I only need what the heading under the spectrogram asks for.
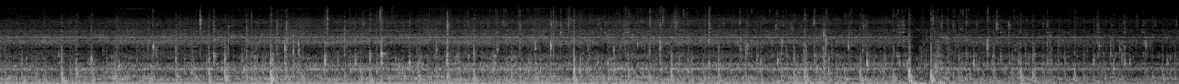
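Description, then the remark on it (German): A coffee machine, just descaled, runs steadily, water splashing and trickling cleanly over a low mechanical hum and pump drone, continuous, with no moaning or gurgling and no voices. “So, jetzt plätschert die Kaffeequelle wieder sauber und es ist kein Stöhnen und Röcheln mehr zu hören.”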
